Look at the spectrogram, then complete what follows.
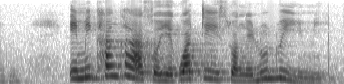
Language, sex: Swati, female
